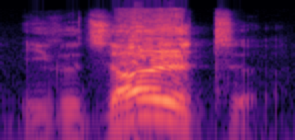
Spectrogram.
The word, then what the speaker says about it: exult: 여기 보면은 EXULT라고 스펠링이 써져 있습니다만은 이 발음 안에는 S가 들어가 있습니다. 이그절트 SULT처럼 들리잖아요. 그래서 밖으로 팍 튀다.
